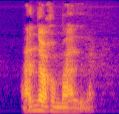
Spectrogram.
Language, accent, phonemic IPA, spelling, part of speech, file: French, Canada, /a.nɔʁ.mal/, anormales, adjective, LL-Q150 (fra)-anormales.wav
- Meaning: feminine plural of anormal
